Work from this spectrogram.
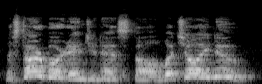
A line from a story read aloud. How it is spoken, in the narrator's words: The pilot radioed the control tower in panic and shouted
